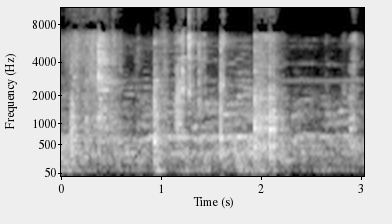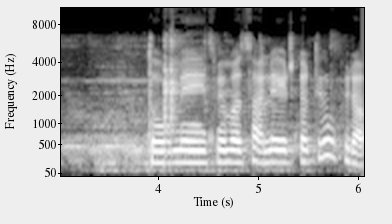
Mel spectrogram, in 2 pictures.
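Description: Metal containers clink together.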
